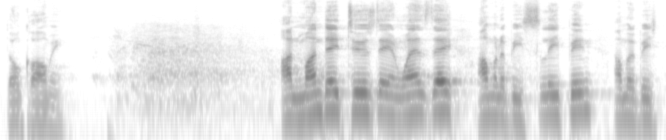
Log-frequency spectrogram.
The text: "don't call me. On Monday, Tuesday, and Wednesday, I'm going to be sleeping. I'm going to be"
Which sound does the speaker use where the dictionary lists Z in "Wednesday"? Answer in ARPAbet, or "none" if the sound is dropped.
Z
